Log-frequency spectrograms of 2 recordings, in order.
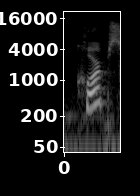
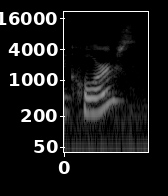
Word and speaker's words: Corps: It's technically, when it's spelled like this, it's actually cores, like core, like the Marine Corps. But if it's meant to be corporation, then it would be corpse.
